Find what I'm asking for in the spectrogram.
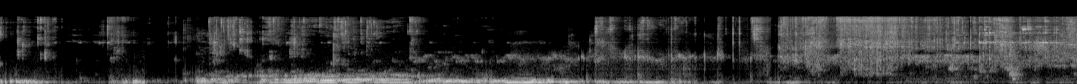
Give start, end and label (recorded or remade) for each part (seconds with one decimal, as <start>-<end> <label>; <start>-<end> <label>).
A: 0.0-5.1 recorded; 5.1-7.7 remade; 7.7-10.8 recorded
